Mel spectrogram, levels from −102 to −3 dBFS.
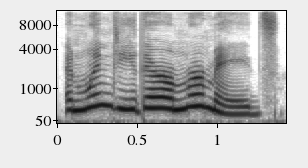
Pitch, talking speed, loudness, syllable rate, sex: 295 Hz, 210 wpm, -15 LUFS, 6.9 syllables/s, female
